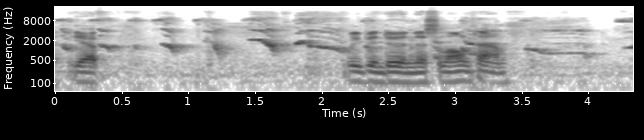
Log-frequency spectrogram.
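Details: Five-week-old Brittany puppies in a playpen for the first time, giving high, thin whimpers that slide downward, with a human voice talking briefly in the middle.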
